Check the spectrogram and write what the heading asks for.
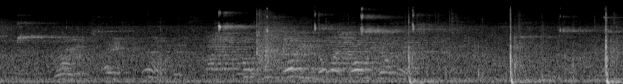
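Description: Basketball bouncing on a hardwood gym floor during a game, with a couple of sharp bounces in the second half, amid short squeals of sneakers and players' voices echoing in a large hall.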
